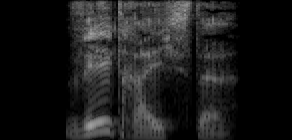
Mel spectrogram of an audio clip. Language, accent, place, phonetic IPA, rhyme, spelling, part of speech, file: German, Germany, Berlin, [ˈvɪltˌʁaɪ̯çstə], -ɪltʁaɪ̯çstə, wildreichste, adjective, De-wildreichste.ogg
- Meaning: inflection of wildreich: 1. strong/mixed nominative/accusative feminine singular superlative degree 2. strong nominative/accusative plural superlative degree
